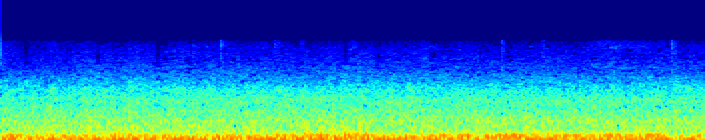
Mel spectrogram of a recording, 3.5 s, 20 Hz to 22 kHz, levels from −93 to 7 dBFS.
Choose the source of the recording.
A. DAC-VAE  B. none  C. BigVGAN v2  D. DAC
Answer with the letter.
B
